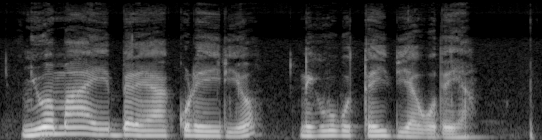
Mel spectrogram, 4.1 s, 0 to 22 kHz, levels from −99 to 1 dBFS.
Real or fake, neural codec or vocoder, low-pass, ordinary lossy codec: real; none; 19.8 kHz; Opus, 64 kbps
